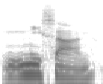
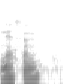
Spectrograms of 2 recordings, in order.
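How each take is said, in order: First: It is said the American way, near Japanese. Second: It is said the Australian way. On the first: "that's technically the actual pronunciation" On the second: "that's how Australians pronounce it"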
